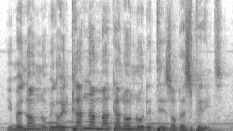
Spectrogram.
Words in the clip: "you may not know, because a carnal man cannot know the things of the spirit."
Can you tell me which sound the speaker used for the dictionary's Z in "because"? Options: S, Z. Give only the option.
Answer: S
